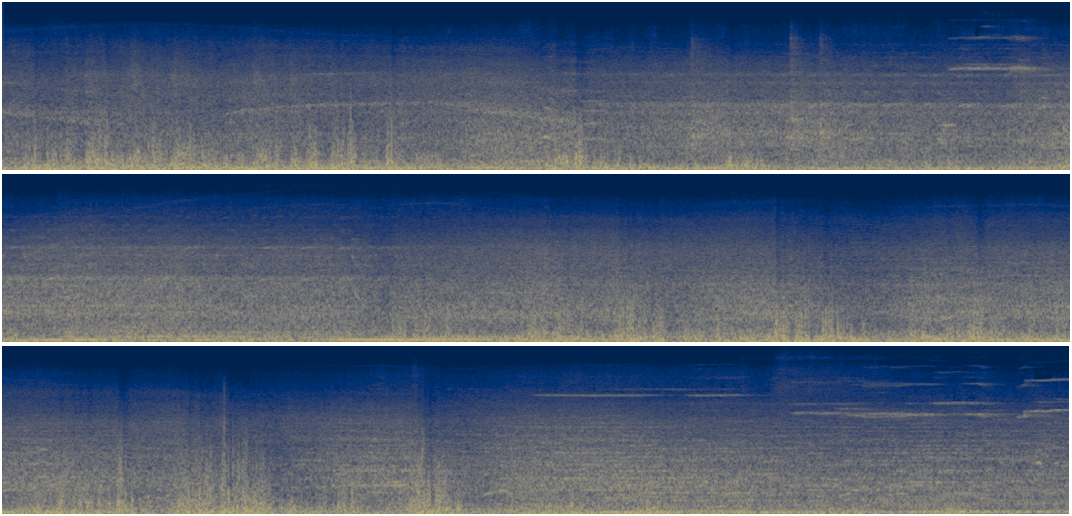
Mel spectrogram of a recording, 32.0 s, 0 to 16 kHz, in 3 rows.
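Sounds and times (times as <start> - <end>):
vehicle rumbling and rattling: 0.0 - 32.0
high squeal: 8.4 - 14.6, 26.6 - 32.0.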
